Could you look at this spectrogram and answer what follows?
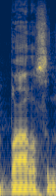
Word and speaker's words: Bottelsen: is spelled b-o-t-t-e-l-s-e-n and I don't care how you pronounce it if you've been calling me bottles in the whole time I'm absolutely fine with that so yeah but butelsen that's me there's my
